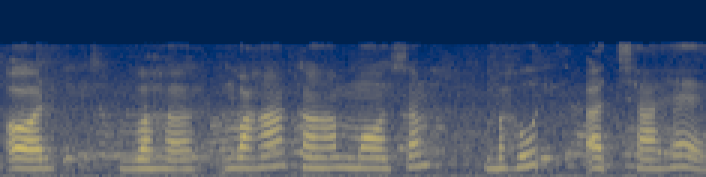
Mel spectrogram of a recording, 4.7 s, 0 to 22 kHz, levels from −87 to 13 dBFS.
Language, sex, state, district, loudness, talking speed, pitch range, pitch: Hindi, female, Madhya Pradesh, Dhar, -20 LUFS, 100 wpm, 215-255 Hz, 230 Hz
